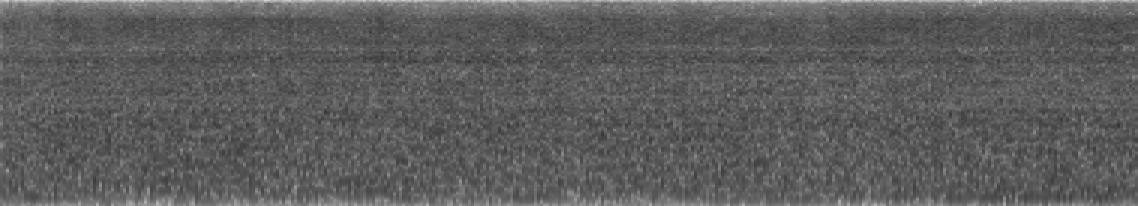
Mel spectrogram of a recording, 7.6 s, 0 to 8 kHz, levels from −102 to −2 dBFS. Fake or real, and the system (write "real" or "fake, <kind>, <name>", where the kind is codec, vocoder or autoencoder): fake, codec, DAC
